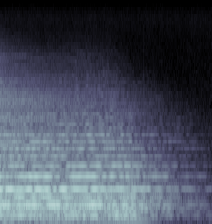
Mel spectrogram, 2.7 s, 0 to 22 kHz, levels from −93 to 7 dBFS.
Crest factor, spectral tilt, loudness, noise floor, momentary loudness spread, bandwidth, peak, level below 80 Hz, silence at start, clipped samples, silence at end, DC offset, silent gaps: 14 dB; -7 dB/octave; -20 LUFS; -45 dBFS; 16 LU; 9.4 kHz; -6 dBFS; -42 dBFS; 0 s; under 0.1%; 0.25 s; under 0.1%; none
